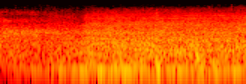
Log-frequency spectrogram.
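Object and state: Nothing is struck.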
